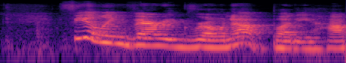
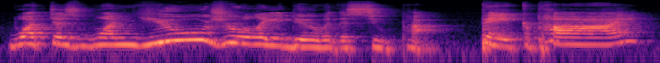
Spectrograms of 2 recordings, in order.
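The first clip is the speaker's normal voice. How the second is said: louder sarcastic villain voice; rough, louder varmint voice; unkind varmint; 4 semitones higher, 7 dB louder than usual. A narrator's reading. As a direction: sneer it at the little rabbit. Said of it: "not too kindly".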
